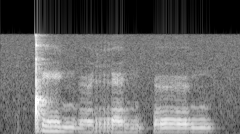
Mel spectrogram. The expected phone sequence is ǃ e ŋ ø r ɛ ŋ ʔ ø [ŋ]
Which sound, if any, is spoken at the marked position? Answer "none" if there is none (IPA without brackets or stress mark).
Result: ŋ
